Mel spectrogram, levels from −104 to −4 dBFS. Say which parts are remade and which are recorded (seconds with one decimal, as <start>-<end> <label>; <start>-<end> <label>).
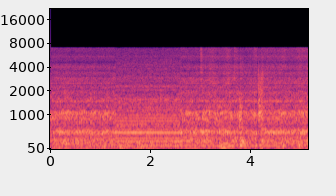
0.0-1.3 remade; 1.3-2.6 recorded; 2.6-5.2 remade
